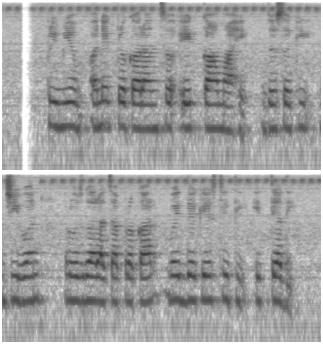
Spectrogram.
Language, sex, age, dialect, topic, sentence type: Marathi, female, 25-30, Northern Konkan, banking, statement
